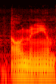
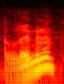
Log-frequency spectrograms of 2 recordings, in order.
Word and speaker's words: aluminium: with a little bit of aluminium foil or as americans say aluminum don't know why i'm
